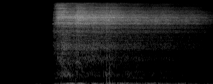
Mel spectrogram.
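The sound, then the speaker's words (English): A single long, sharp hiss made by a voice imitating a snake, held steadily for about a second and a half, fairly loud, fading slightly at the end. “Do you know what sound a snake makes?”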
